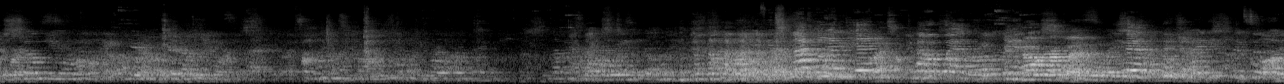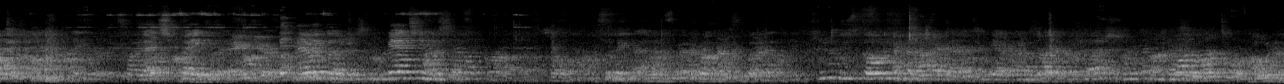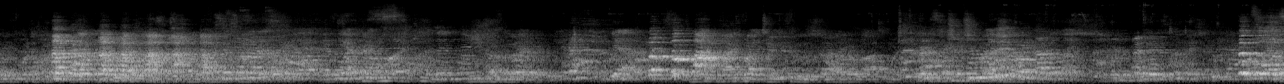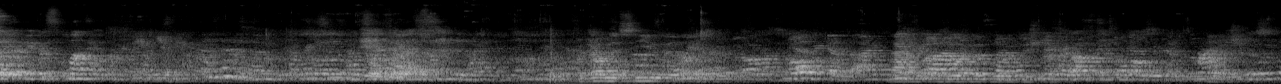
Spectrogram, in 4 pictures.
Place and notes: New Paltz, NY, USA - Max and Nadia Shepard Recital Hall
The Max and Nadia Shepard Recital Hall is a 125-seat hall named in honor of benefactors to the performing arts programs at New Paltz. It offers an intimate setting for chamber music performances and student recitals. This recording was taken just before a lecture was to begin. It was also taken using a Snowball condenser mic and edited through Garage Band on a Macbook Pro.
28 October 2016, 18:00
